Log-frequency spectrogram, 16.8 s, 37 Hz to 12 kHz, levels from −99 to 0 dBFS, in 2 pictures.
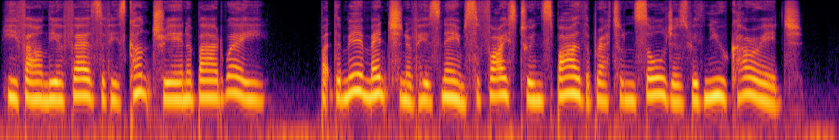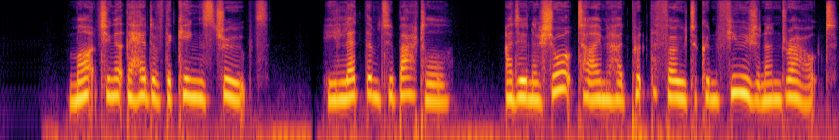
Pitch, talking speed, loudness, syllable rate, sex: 210 Hz, 190 wpm, -17 LUFS, 4.9 syllables/s, female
